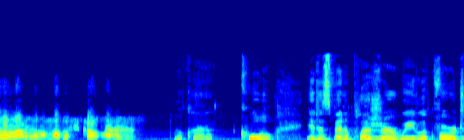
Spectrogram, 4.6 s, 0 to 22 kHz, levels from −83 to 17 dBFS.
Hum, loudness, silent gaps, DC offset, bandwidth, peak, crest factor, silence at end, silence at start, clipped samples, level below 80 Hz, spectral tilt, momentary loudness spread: none; -24 LUFS; none; under 0.1%; 14 kHz; -6 dBFS; 18 dB; 0 s; 0 s; under 0.1%; -64 dBFS; -3.5 dB/octave; 16 LU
